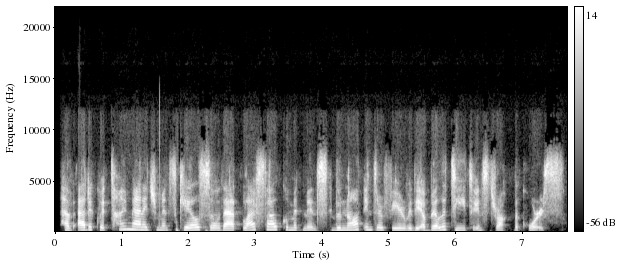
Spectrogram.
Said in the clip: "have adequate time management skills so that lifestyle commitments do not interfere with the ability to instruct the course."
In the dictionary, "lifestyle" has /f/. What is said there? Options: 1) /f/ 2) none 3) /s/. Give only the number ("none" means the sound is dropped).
1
